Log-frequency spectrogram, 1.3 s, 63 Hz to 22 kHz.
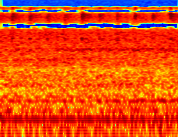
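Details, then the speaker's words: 2008 Chrysler Sebring 2.7 L, constant cylinder 1 misfire after owner installed new spark plugs, pressure transducer suggests cylinder 1 exhaust valve issue; uneven lumpy idle with faint periodic stumble, cylinder misfire. "Got a constant misfire. It was showing cylinder one, cylinder 112."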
